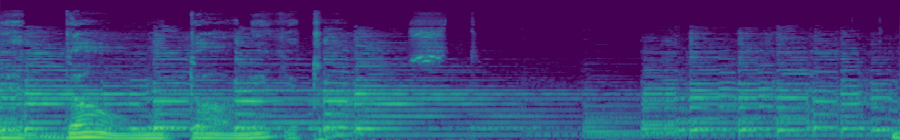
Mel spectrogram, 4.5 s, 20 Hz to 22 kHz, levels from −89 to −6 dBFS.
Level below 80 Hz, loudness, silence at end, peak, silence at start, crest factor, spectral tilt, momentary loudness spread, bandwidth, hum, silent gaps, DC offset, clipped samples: -52 dBFS; -32 LUFS; 0 s; -14 dBFS; 0 s; 18 dB; -6 dB/octave; 19 LU; 16 kHz; none; none; under 0.1%; under 0.1%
